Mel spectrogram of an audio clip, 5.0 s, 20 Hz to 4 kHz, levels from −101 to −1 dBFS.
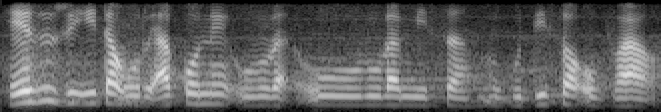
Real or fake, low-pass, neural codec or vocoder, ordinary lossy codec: real; 3.6 kHz; none; none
